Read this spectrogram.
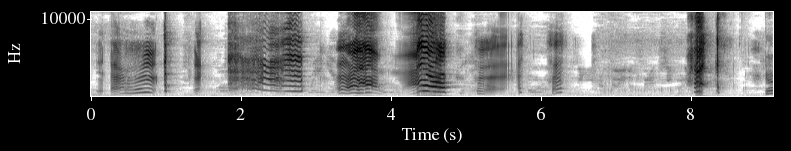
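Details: Baby crying in a recording that also has yawning and sneezing: short high wailing cries and fussing, ending in a quick sharp sneeze-like burst; infant crying.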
